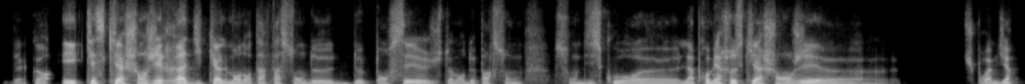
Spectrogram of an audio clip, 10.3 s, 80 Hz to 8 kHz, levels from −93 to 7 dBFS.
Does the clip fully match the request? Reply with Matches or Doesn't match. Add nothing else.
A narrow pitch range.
Doesn't match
